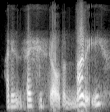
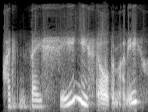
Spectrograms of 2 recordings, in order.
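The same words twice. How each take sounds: First: The stress falls on the word money. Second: The stress falls on the word she. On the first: She stole something else. "but actually she stole the car" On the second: Someone else stole it. "someone else did steal it"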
